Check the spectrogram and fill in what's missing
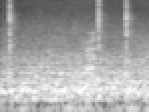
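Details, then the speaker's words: Abdominal percussion on an adult after bowel-sound auscultation: three brief, hollow finger taps giving a tympanic note, like a watermelon, over air-filled bowel. "So the sound for percussion over the abdomen is going to be a tympany. So it's going to be a hollow sound, almost like you're hearing it over like a watermelon."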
